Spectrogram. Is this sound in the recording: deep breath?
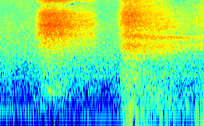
yes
